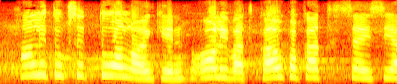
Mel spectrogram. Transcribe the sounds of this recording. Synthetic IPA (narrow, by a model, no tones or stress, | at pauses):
hɑlːit̪ukset̪t̪uolːo̞jŋkinoliʋɑt̪kɑwkokɑt̪sejsi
